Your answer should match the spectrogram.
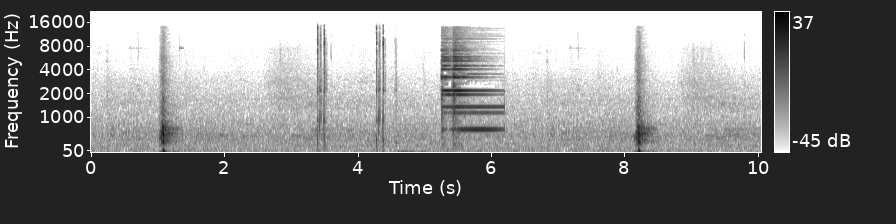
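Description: Subscribe-button animation sound effects: a thump about a second in, two quick double clicks, then a notification bell ding that rings for about a second, and a second thump near the end.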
